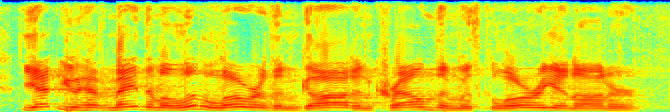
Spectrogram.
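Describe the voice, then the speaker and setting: Over noticeable background noise, a man speaks in a high voice at a moderate pace, with fairly even intonation and very even loudness. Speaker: interim pastor. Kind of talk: sermon delivered to a congregation.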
